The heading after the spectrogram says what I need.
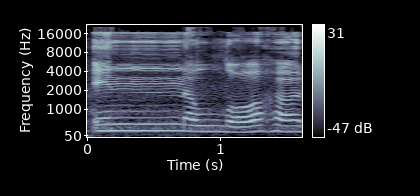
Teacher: نون مشدد غنہ ایک الف کے برابر اس میں جلالہ کو اوپر پڑھیں گے کیونکہ اس میں جلالہ کے لام سے پہلے نون کے اوپر زبر ہے.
